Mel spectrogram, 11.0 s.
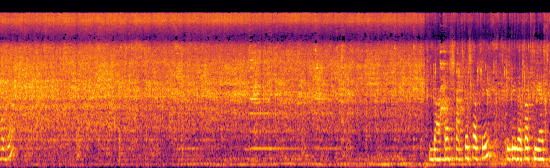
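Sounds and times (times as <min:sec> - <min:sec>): vegetables sizzling in hot oil: 0:00.0 - 0:11.0
spatula turning food: 0:00.4 - 0:11.0.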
